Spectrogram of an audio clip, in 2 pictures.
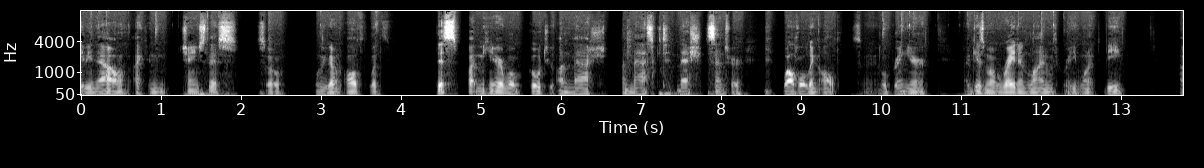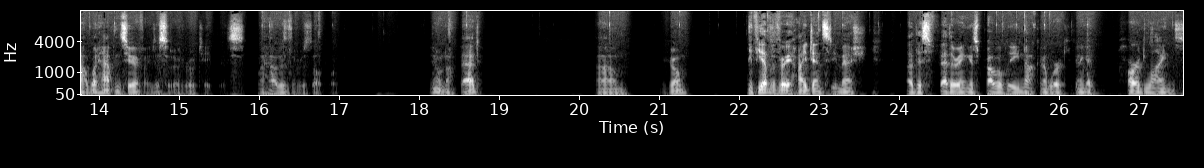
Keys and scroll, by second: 1.5 w, 17.5 ctrl+z.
